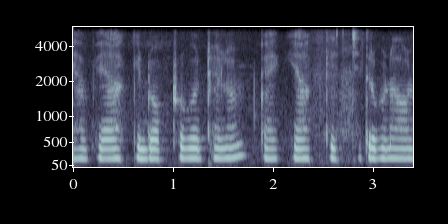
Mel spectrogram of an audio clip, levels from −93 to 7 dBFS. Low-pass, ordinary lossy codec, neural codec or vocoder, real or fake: 5.4 kHz; none; none; real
